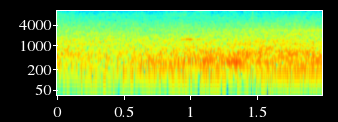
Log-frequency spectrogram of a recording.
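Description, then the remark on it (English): A large bus rumbles past near a station, its engine drone steady and loud for the whole moment, with low humming tones over broad road noise and no voices. “There's all kinds of buses, and I'm sure these trains take you to many fine places, but I don't know.”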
